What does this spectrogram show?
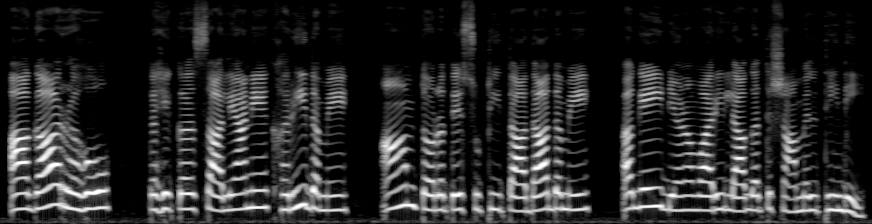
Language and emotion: Sindhi, neutral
